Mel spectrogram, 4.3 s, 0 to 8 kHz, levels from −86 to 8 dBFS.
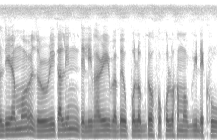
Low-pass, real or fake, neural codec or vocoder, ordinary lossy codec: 7.2 kHz; real; none; none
